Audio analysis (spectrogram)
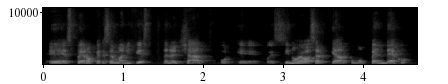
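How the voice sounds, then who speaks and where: A man from Mexico, a guest on a casual podcast, talking in a teasing, animated way. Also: mid-range voice, a little fast. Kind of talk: casual chat.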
